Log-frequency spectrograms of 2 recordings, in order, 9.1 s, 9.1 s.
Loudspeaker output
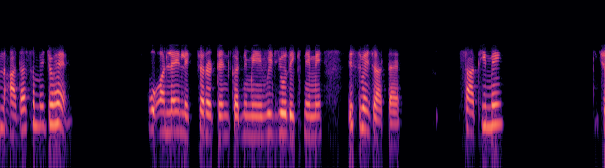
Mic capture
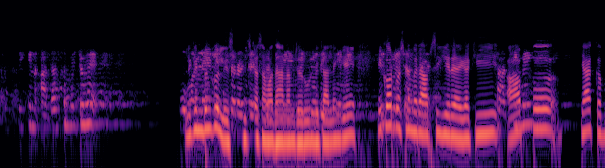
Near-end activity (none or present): present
